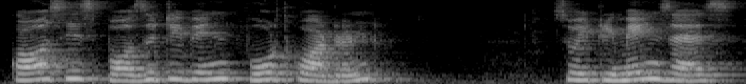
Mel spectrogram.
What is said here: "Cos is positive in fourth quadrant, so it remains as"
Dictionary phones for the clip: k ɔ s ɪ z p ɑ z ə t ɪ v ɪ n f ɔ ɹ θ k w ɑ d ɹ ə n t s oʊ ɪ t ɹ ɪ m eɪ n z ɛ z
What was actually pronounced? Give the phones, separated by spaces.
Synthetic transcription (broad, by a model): k ɔ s ɪ z p ɑ z ə t ɪ v ɪ n f ɔ ɹ t k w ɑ d ɹ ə n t s oʊ ɪ t ɹ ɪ m eɪ n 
